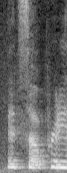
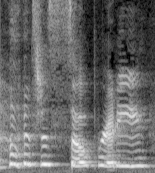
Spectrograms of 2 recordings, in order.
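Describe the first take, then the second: First: Said in the usual way. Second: Higher and slow, laughing into a dreamy coo; cooing delight. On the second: Real, not acted. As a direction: melt over how pretty it is, drawn out. Gushing over cute planner scenes.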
